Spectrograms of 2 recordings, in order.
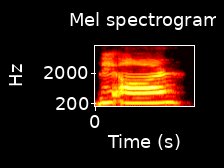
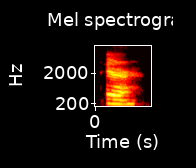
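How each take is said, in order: First: Said in the usual way. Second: "they're" squeezed into one syllable; contracted form. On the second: Shown as a demonstration. Teacher showing learners how to contract, contracted "they're". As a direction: say "they're" as one short word. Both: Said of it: "you can contract it like this".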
